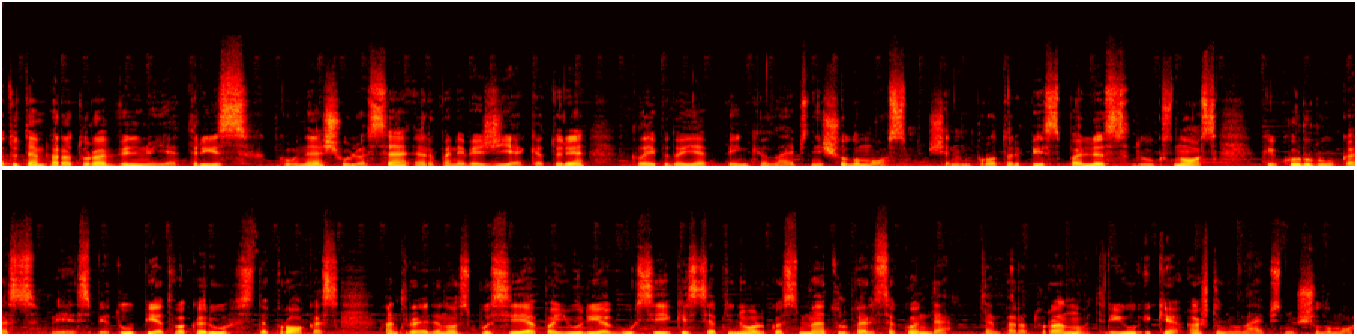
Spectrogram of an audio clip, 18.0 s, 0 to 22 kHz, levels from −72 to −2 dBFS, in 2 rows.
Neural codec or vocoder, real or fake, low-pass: none; real; 19.8 kHz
